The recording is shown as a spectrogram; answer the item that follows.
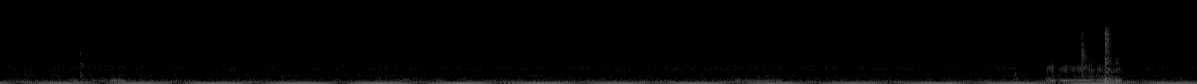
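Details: A sleeping Papillon × Japanese Chin mix dog named MAX snores indoors in a slow, soft rhythm of low breaths, a faint nasal whine rising on two of them, with a few sharp clicks and knocks between.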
